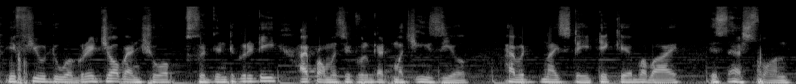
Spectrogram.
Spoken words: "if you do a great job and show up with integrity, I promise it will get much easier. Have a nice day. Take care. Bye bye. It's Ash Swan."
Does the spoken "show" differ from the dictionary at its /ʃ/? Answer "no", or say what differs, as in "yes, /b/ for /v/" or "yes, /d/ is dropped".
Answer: no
